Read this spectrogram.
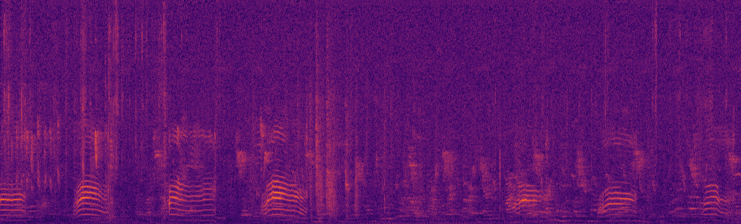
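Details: Cat meowing repeatedly in short, arched, rising-falling cries spaced a couple of seconds apart, softer and partly blurred by continuous background noise.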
